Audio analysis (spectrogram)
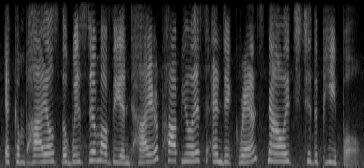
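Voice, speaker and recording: A woman voicing a tiny, childlike, excitable fairy companion with a squeaky voice in a video game. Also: normal speed, a little hiss or hum, heavily acted. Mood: earnest. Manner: speaks of self in third person. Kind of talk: English video game voice acting.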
